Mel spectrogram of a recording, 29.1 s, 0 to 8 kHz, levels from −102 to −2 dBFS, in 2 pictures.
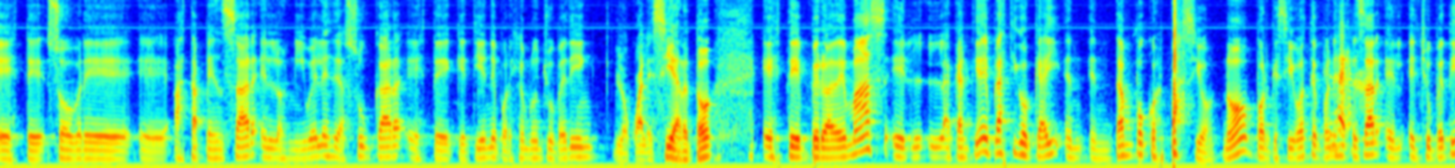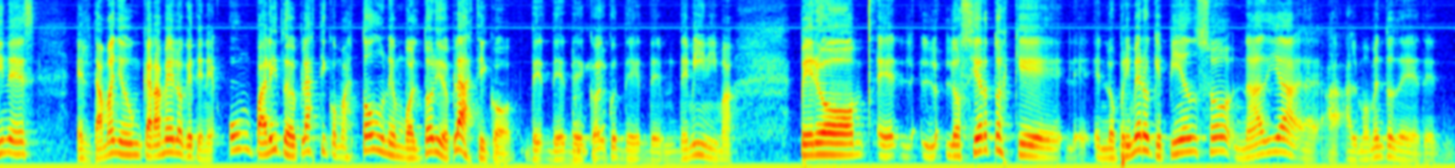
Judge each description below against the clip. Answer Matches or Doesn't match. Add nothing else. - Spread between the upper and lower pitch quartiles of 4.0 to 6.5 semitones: Matches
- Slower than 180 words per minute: Doesn't match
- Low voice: Matches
